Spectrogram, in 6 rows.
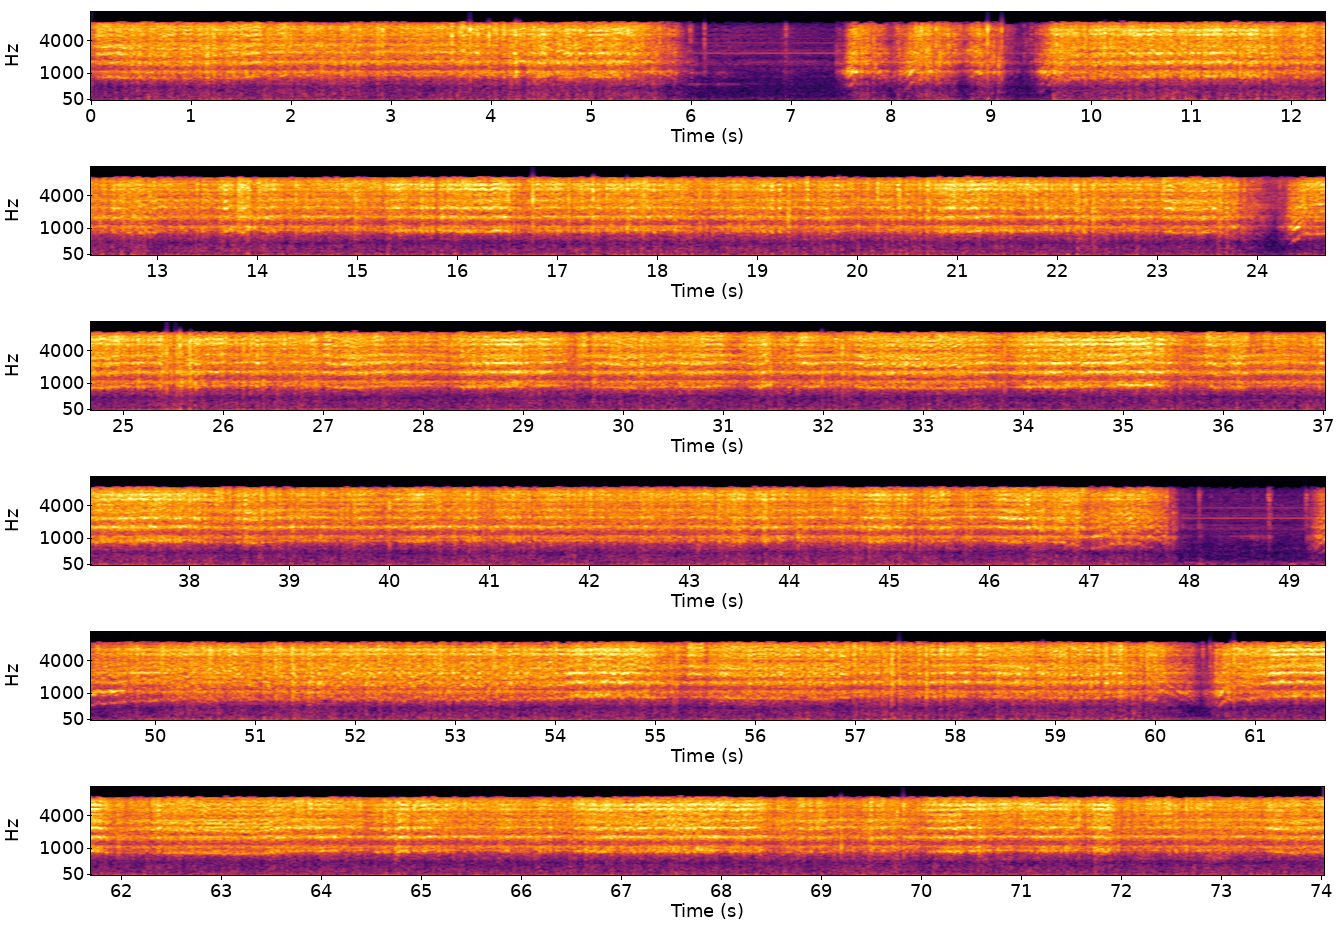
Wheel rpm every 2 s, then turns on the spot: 220, 230, 210, 10, 50, 190, 220, 230, 220, 230, 230, 210, 150, 230, 220, 220, 220, 220, 220, 230, 230, 230, 230, 160, 40, 140, 160, 190, 220, 210, 150, 210, 230, 220, 220, 230, 230.
none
